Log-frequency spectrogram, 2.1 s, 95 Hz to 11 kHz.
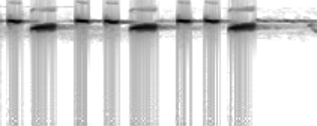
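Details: Great tit active near the nest in the morning, 14 April, nest-box webcam: three crisp two-note phrases in quick succession, each a brief high whistle followed by a longer, slightly lower note, with nothing else audible.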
